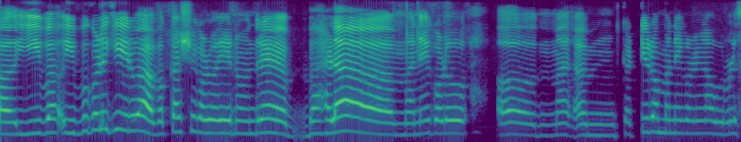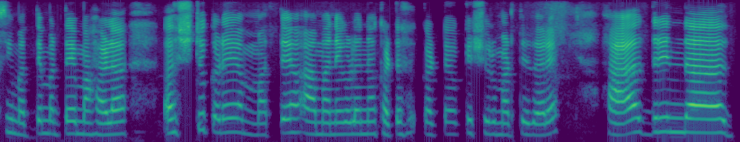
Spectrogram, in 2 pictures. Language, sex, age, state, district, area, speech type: Kannada, female, 18-30, Karnataka, Tumkur, urban, spontaneous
